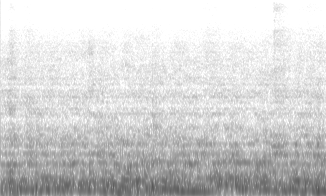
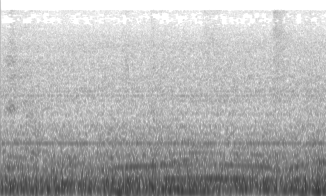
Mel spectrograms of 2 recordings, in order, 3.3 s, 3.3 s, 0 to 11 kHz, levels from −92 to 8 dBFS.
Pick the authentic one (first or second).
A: second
